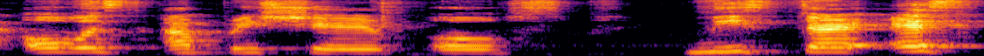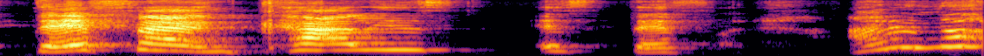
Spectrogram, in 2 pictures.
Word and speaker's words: Calixte: Stephan Calixte. Stephan. I don't know how to pronounce your last name, Stephan. Welcome. Good morning. Good morning, Elizabeth. It's Stefan. Actually, it's pronounced Calixte.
